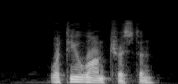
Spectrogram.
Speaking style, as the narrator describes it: Colin asked in a level tone

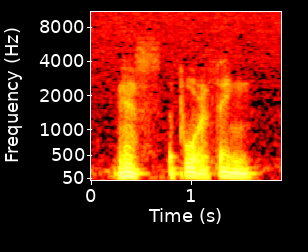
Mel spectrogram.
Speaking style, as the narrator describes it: Kaylin muttered under her breath

